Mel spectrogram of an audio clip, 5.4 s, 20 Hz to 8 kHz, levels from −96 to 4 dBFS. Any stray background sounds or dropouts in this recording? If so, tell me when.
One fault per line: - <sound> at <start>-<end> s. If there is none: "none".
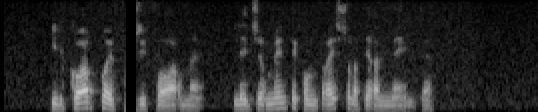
- dropout at 1.2-1.4 s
